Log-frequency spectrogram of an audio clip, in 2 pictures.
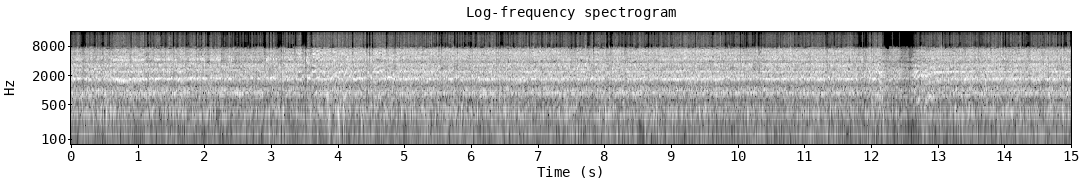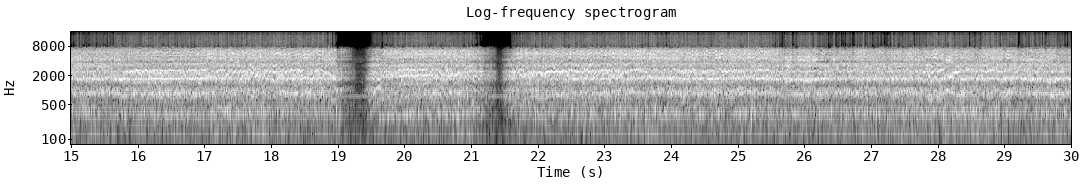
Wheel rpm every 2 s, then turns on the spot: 230, 230, 230, 230, 230, 220, 170, 230, 210, 130, 130, 210, 220, 230, 230.
none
